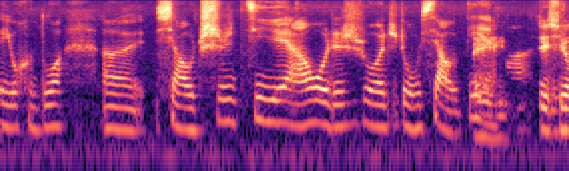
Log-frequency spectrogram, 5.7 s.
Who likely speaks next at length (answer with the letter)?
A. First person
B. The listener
B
